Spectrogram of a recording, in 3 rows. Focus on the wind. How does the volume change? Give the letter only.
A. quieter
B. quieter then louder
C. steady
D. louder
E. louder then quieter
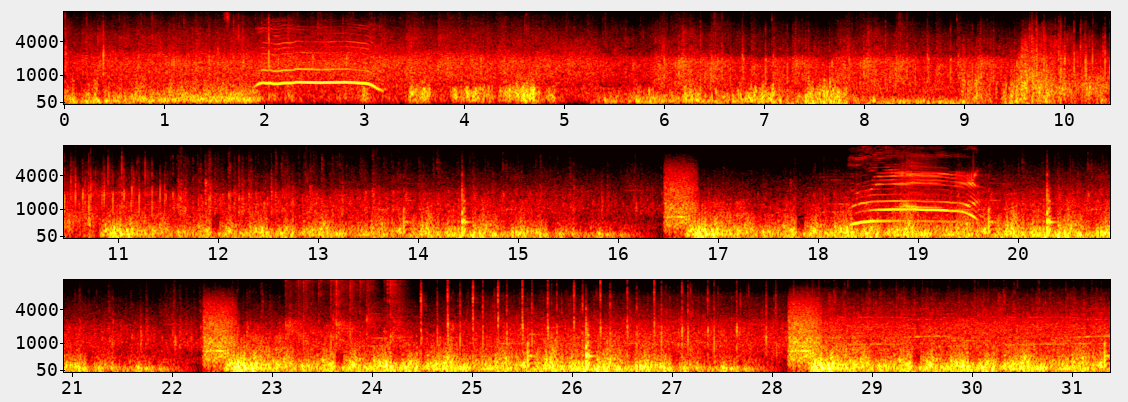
D.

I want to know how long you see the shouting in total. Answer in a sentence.
The shouting can be heard for 3 seconds in total.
